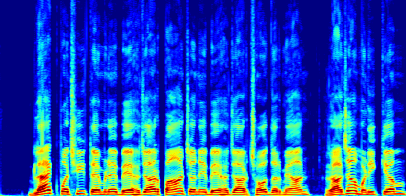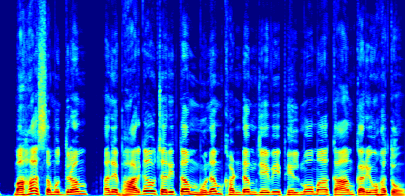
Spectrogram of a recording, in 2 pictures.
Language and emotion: Gujarati, neutral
